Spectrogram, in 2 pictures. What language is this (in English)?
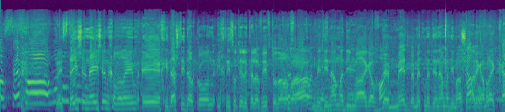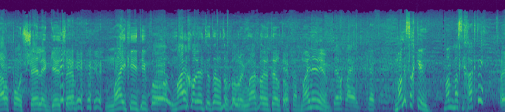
Hebrew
